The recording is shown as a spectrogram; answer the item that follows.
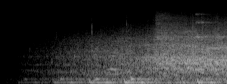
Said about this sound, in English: A player dribbles the ball, then passes it to a teammate who slams it into the net and hangs off the hoop.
